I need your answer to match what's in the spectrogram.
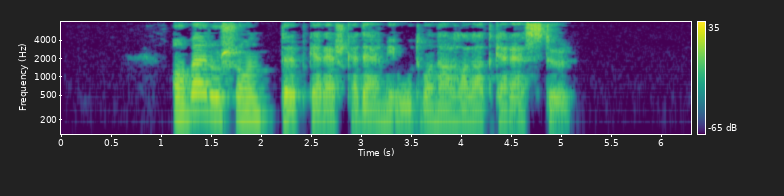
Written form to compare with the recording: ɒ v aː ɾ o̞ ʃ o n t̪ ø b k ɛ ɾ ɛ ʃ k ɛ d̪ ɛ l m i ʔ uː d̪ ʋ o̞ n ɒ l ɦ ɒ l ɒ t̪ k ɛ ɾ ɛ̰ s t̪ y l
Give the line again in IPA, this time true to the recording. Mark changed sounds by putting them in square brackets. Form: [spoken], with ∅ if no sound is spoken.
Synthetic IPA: ɒ v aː ɾ o̞ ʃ o n t̪ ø b k ɛ ɾ ɛ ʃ k ɛ d̪ ɛ l m i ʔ uː [t̪] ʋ o̞ n ɒ l ɦ ɒ l ɒ t̪ k ɛ ɾ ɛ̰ s t̪ y l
